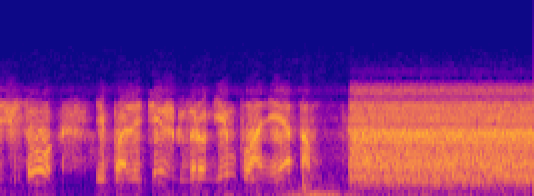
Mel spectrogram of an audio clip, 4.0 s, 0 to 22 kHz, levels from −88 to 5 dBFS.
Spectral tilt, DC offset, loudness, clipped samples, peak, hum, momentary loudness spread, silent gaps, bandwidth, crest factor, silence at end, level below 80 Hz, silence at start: -4.5 dB/octave; under 0.1%; -16 LUFS; under 0.1%; -2 dBFS; none; 7 LU; none; 6 kHz; 14 dB; 0 s; -50 dBFS; 0 s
